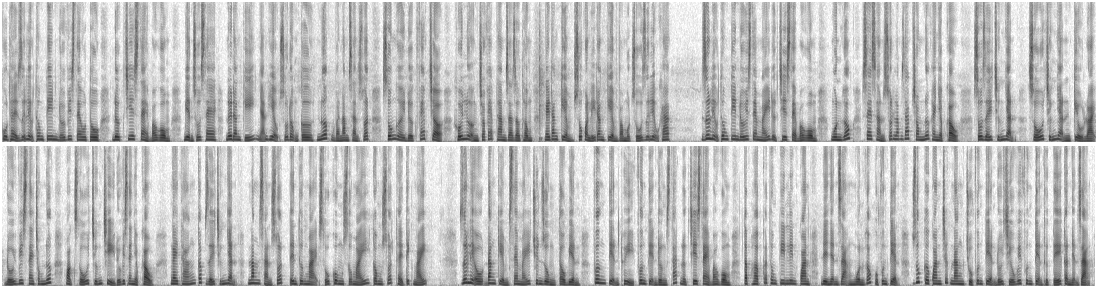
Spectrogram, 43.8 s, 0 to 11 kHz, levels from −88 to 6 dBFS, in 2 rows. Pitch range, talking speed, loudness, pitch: 185-235 Hz, 250 wpm, -21 LUFS, 210 Hz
